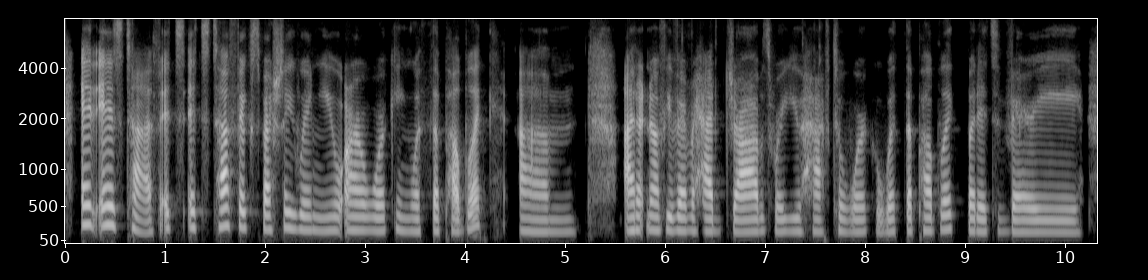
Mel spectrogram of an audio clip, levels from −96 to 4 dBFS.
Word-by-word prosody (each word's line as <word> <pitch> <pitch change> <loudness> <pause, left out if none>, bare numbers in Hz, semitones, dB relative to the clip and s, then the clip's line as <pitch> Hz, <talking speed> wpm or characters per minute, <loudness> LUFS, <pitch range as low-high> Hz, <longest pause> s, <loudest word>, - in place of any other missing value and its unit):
It 255 -2 +5
is 245 -1 +5
tough, - - +1
it's - - -2
it's 215 0 -2
tough, 235 +2 +5
especially 210 -1 +1
when 185 -2 -4
you 175 0 -4
are 180 -1 +4
working 175 0 -4
with 165 0 -4
the - - +2
public. - - +1 0.2
Um, 160 -1 -3 0.5
I 175 +1 +7
don't 180 - +3
know 185 - +3
if 180 +1 -2
you've 180 0 -2
ever 175 0 +2
had 165 -1 +1
jobs 165 +1 +4
where 160 -1 -4
you 165 0 -8
have 165 0 -2
to 170 - -6
work 160 0 -5
with 160 +2 -5
the 170 - +1
public, 180 +3 -2
but 170 -1 0
it's 160 +1 -4
very 155 -1 -4
170 Hz, 200 wpm, -27 LUFS, 160-180 Hz, 0.5 s, I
